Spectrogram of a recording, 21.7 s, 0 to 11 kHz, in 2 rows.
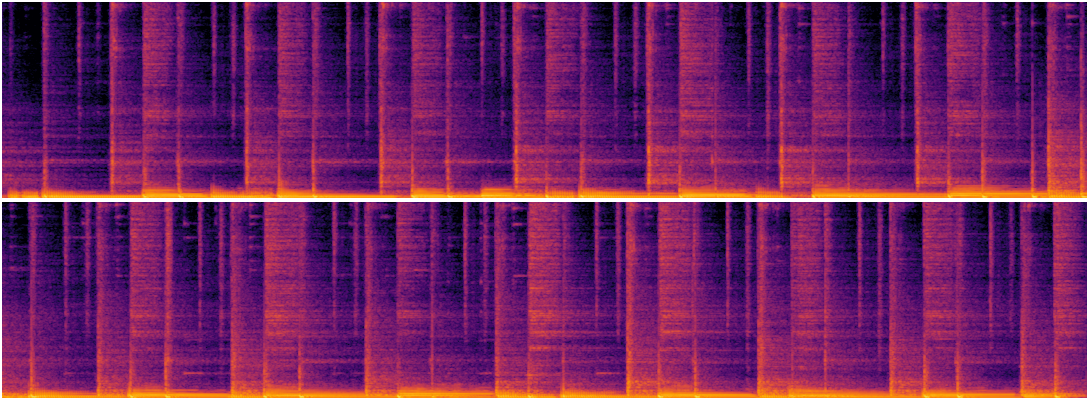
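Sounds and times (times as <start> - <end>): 
drums: 0.0 - 21.6
rhythm bass: 0.0 - 21.6.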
